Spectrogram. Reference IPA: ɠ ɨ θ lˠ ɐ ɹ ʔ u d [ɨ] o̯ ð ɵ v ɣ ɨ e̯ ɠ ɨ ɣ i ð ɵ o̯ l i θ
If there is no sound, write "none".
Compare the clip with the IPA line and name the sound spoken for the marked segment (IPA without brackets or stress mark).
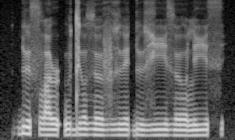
ɨ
